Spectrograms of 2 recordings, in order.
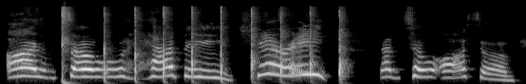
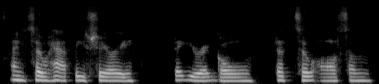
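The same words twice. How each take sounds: First: High, slow, thrilled cheer; excited. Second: Softer, lower, close to tears, ending in a whisper; choked up. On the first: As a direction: gush with joy for her news. Cheering a viewer who reached goal. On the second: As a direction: hold back tears as you say it. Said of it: "I'm gonna cry 'cause I get so excited". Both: Real, not acted.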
